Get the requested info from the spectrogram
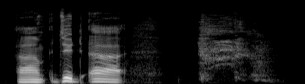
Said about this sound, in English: I was such a hard cough.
